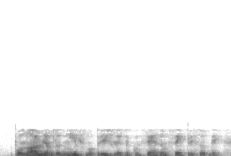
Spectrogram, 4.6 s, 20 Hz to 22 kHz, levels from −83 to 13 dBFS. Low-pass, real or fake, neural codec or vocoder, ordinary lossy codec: 14.4 kHz; real; none; AAC, 16 kbps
